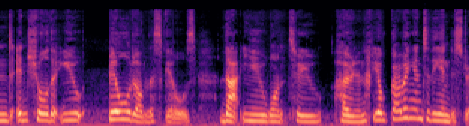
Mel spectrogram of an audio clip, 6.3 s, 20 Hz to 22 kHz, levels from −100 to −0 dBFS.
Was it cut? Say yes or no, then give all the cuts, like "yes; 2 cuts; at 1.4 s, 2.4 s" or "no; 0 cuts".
yes; 1 cut; at 4.9 s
